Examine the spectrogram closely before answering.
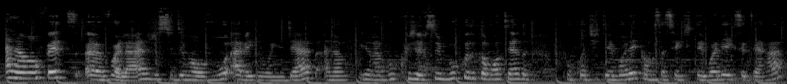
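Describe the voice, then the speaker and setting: A woman's voice: medium pitch, fast, distant mic, faint music behind. A Belgian-born woman in her twenties telling her personal story to camera in an earnest, reflective way, with frequent fillers and restarts. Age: 20s. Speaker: vlogger.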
